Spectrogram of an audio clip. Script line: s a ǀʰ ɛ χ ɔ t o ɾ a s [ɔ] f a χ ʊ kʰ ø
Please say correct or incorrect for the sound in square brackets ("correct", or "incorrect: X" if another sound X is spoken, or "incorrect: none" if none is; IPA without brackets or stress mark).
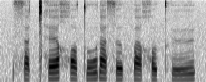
incorrect: ə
